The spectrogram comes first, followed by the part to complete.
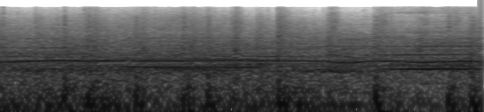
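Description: Promo background music with a heavy pulsing beat and one long held note.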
